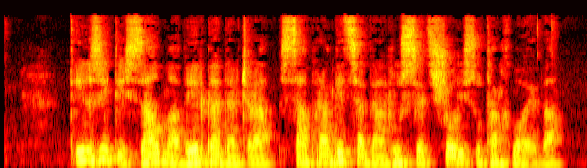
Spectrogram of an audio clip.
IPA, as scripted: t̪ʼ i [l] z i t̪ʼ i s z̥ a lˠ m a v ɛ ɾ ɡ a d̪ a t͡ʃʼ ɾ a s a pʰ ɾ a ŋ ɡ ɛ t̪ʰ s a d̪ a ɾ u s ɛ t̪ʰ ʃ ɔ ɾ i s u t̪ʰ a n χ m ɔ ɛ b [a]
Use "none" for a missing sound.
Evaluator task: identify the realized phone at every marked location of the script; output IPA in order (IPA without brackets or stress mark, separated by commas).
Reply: l, a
